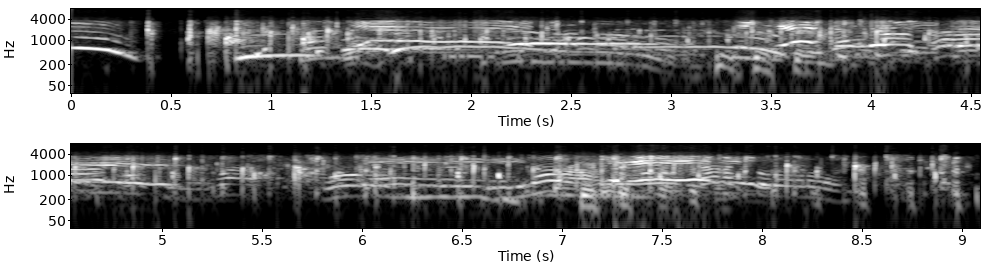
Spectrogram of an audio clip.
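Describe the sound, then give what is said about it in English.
A group claps together over a video call to congratulate newly ordained Pathways of Light ministerial counselors, steady overlapping claps running throughout, mixed with several voices cheering and calling out at once, all sounding thin and band-limited. “Please take yourself off of mute, and all of us together, let's clap and congratulate.”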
